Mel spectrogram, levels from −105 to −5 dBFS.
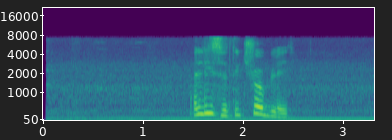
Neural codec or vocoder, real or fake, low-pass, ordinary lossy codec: none; real; 7.2 kHz; none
